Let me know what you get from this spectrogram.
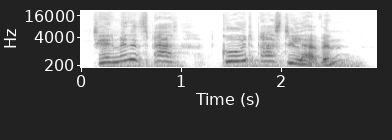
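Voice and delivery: a high, odd little voice for the reply; voiced coachman. Coachman telling the time, high voice.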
